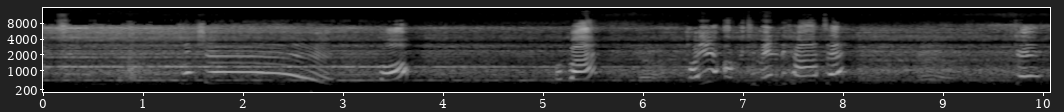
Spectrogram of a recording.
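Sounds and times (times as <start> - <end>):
electric train whine: 0.0 - 10.0.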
